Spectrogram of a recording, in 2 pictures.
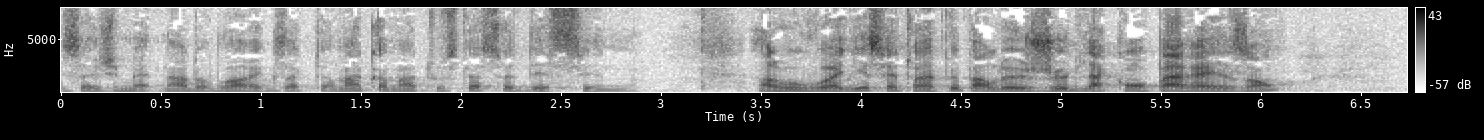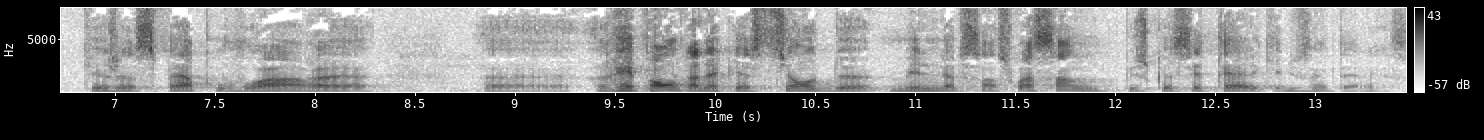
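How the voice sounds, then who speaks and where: At a fairly slow pace with long, frequent pauses, a man speaks in a somewhat breathy voice of fairly high pitch and ordinary pitch variation. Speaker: sociology professor. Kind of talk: lecture. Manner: halting.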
